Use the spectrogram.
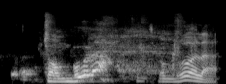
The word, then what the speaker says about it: tombola: there we go and they've also got the Geordie pronunciation as tambala tom boylar so there we go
